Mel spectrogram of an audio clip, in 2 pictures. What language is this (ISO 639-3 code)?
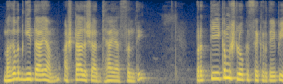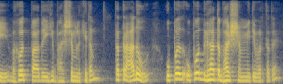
san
